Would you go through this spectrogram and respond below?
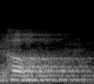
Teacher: ह का जो उच्चारण करते हैं तो वो कहाँ से उच्चारित होता है? हमारे कांकल्य से। कहाँ से? हमारी वोकल कार्ड या कांकल्य से।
